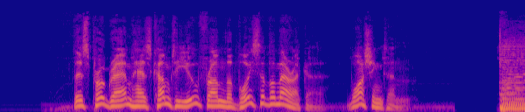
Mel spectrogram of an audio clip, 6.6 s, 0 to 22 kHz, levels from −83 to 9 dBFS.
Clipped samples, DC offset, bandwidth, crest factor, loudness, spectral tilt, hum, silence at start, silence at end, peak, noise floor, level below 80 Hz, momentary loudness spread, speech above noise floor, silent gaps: under 0.1%; under 0.1%; 14.5 kHz; 18 dB; -25 LUFS; -6 dB/octave; none; 0.8 s; 0 s; -8 dBFS; -87 dBFS; -46 dBFS; 9 LU; 63 dB; none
